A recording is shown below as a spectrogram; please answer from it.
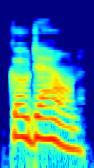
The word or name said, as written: go down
